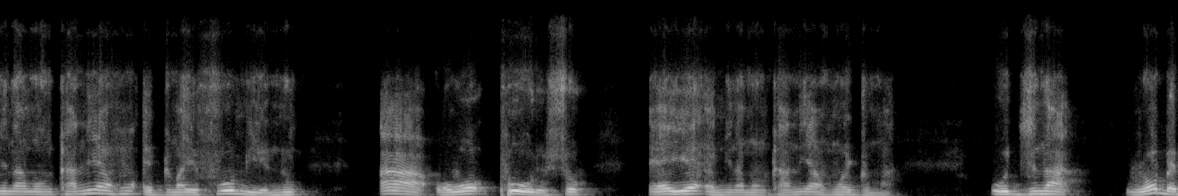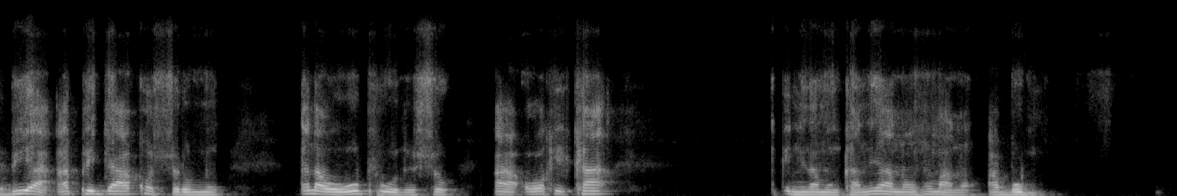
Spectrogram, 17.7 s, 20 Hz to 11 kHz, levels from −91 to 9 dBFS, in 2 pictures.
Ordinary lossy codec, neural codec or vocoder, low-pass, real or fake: Opus, 16 kbps; codec, 16 kHz, 16 kbps, FreqCodec, smaller model; 7.2 kHz; fake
